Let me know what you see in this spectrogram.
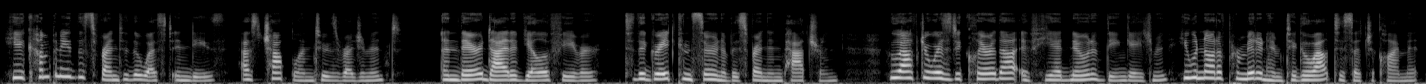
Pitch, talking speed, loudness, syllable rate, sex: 215 Hz, 220 wpm, -20 LUFS, 5.9 syllables/s, female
